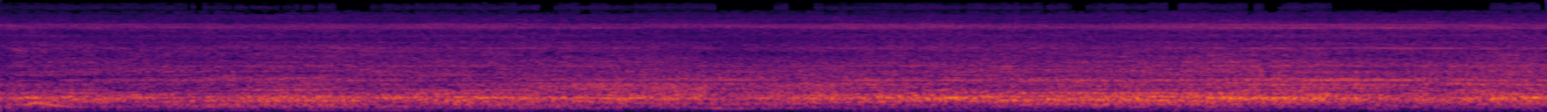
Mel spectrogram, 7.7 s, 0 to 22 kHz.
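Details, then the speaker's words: 1982 Kirby Heritage 1 upright vacuum runs quite well, a steady whir with a faint rough flutter under the motor tone; the belt sounds worn and needs replacing, suspected belt noise. "actually runs quite well. So I am going to have to replace that belt though it sounds like."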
